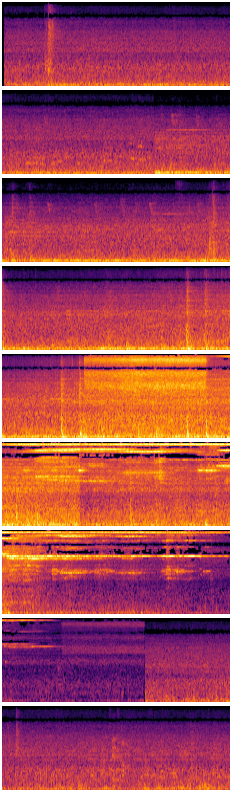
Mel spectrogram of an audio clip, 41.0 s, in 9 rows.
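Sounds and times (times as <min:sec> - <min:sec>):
diesel train engine and rail rumble: 0:00.1 - 0:41.0
train wheels squealing: 0:07.7 - 0:09.7, 0:12.0 - 0:13.8, 0:19.9 - 0:33.6.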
